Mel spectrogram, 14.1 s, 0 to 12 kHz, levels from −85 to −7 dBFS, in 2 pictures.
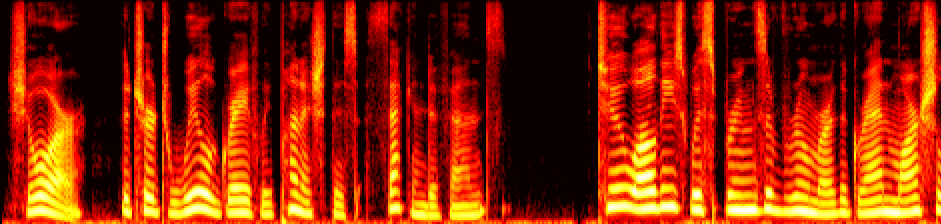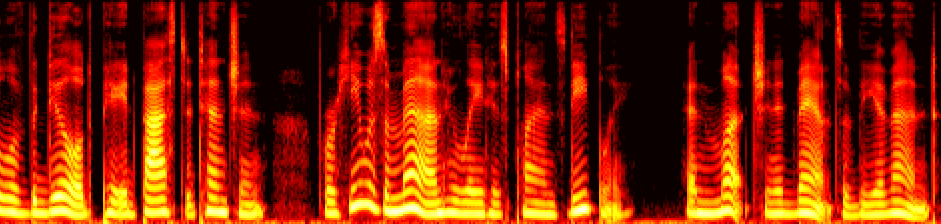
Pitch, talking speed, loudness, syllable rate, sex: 190 Hz, 175 wpm, -18 LUFS, 4.7 syllables/s, female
